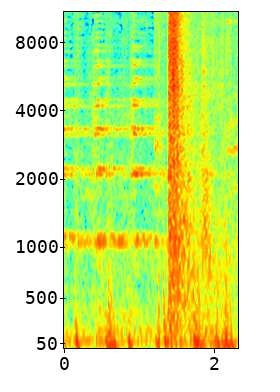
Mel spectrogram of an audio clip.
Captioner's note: gun shot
